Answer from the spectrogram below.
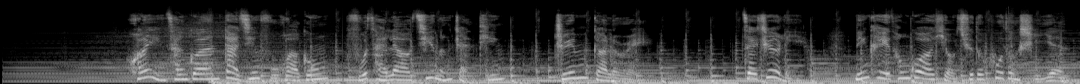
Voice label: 女 专题 科技感 轻快 展厅介绍; 大金氟化工

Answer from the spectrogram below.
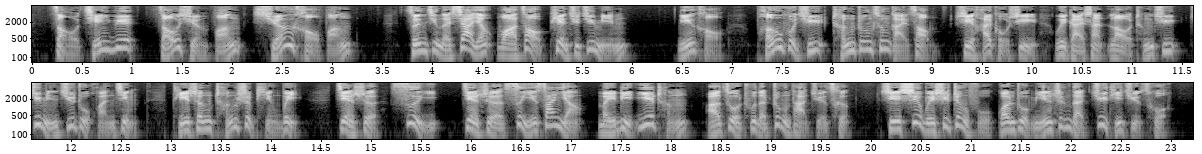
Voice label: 男27; 政府; 致下洋瓦灶片区百姓的一封信

